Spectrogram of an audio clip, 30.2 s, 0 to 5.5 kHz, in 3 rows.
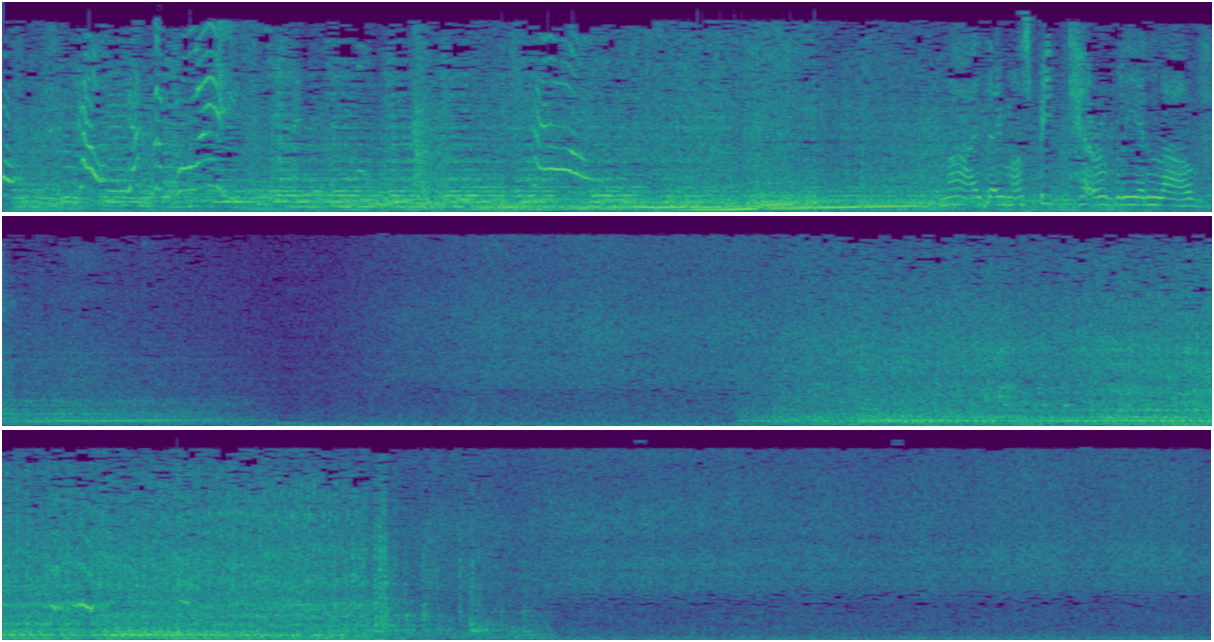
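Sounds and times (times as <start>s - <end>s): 
overheated car engine idling: 0.0s - 13.1s, 16.2s - 24.9s
steam hissing from an overheated car engine: 0.0s - 30.2s
speech: 8.3s - 10.2s.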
